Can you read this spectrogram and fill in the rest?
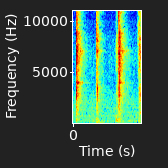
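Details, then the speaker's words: Furnace gas valve clicks with sharp, dry clicks about two and a half times a second when the thermostat calls, but no gas comes out when the valve is opened, even with the pilot on; owner suspects a bad valve or thermostat. "It's clicking. But when you open it up, nothing comes out. Like I just opened up the gas valve here. Nothing."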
